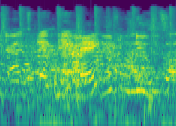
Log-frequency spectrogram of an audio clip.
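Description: Chatter: several people talking at once, voices overlapping in a busy room.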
